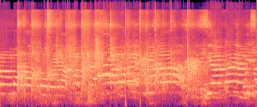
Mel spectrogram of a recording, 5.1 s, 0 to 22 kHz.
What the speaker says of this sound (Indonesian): Tepuk tangan untuk kelompok 1 ya.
